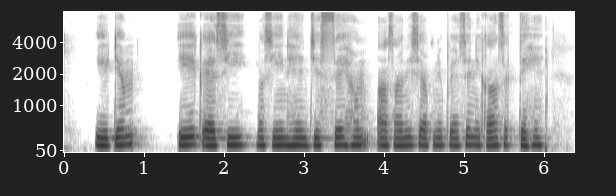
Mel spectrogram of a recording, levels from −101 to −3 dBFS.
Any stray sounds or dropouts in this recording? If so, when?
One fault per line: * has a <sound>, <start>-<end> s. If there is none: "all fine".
all fine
